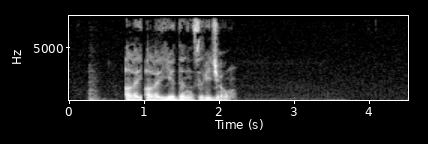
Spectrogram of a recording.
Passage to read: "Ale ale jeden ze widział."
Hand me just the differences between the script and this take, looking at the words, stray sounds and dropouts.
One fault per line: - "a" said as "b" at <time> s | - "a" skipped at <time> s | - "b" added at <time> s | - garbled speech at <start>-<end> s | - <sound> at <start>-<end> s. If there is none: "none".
none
